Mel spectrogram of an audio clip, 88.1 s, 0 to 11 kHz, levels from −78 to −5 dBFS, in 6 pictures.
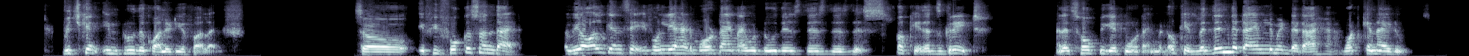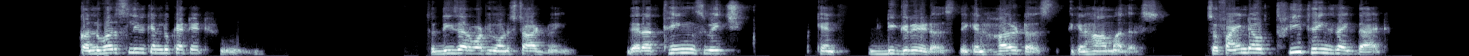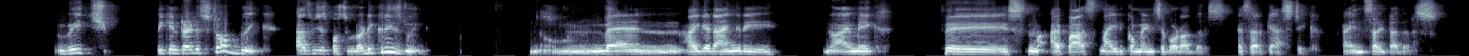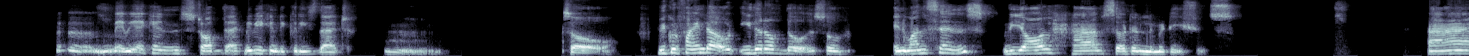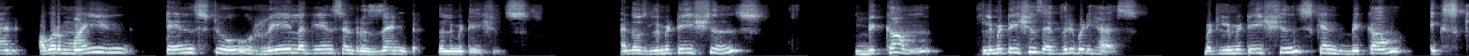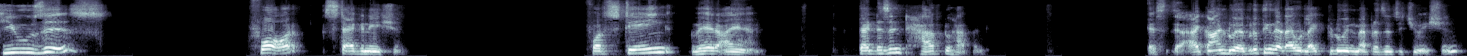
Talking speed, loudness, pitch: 140 wpm, -15 LUFS, 210 Hz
